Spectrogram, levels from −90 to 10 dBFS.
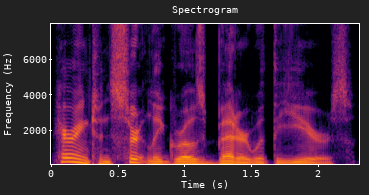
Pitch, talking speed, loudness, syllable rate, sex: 120 Hz, 180 wpm, -17 LUFS, 5.3 syllables/s, male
